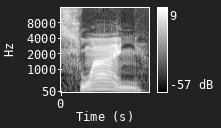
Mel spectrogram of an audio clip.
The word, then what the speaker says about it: soigne: We pronounce OI as OA. So this gives us soigne.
